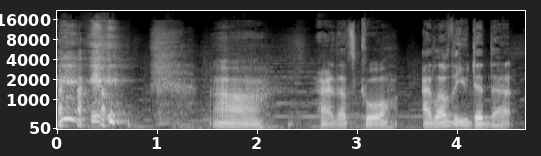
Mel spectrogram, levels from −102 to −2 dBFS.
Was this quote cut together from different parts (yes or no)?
no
